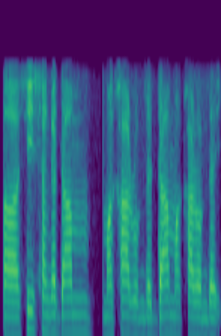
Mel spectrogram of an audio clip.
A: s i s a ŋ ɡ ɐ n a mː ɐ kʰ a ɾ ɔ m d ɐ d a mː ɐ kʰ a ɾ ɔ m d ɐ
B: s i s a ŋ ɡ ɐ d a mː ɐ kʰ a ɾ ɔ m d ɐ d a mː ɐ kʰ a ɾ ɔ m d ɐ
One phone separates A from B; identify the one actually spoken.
B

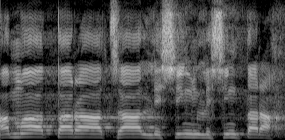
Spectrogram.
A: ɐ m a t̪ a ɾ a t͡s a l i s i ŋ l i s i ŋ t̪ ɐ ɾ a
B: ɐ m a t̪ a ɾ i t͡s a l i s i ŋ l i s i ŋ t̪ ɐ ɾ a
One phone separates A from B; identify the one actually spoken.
A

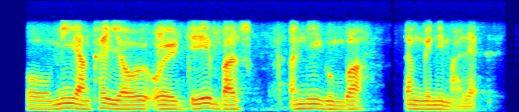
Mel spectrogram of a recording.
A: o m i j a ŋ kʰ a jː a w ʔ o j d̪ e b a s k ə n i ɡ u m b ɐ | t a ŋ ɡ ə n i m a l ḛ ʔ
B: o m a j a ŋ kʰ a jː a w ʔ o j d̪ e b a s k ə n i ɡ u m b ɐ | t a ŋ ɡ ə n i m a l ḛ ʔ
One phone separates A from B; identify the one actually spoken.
A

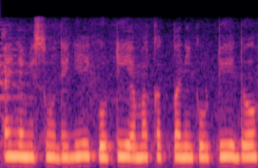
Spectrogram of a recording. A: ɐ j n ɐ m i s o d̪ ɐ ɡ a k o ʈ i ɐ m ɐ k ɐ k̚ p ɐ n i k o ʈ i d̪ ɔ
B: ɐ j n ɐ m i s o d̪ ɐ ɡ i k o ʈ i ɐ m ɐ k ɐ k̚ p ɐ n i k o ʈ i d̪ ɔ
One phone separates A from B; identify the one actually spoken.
B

